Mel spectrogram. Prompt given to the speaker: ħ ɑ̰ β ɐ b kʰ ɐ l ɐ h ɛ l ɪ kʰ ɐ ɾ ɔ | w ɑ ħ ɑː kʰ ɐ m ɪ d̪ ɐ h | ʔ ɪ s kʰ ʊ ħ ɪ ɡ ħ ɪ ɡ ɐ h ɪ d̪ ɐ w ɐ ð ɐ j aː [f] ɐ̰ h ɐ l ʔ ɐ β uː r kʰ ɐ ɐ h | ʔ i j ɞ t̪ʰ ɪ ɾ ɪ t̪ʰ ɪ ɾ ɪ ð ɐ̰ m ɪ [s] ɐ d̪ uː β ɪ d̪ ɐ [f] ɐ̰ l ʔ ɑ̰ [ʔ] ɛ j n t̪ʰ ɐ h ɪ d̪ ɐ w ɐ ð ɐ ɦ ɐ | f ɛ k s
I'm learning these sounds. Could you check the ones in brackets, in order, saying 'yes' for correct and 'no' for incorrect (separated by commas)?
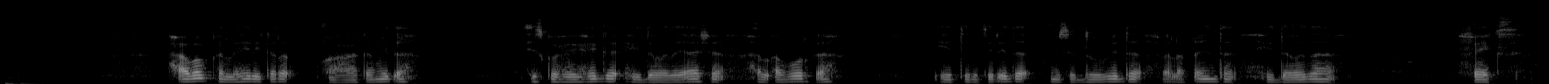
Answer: no, yes, yes, no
